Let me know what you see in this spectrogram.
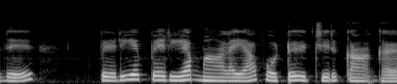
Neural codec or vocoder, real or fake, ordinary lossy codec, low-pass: none; real; none; 7.2 kHz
